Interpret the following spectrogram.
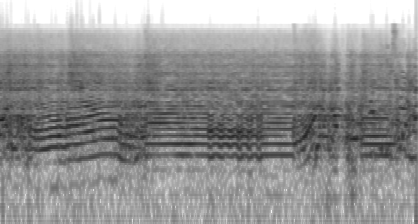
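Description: Guitar played solo in a blues-rock style: a few long held notes that bend in pitch and waver, with a slide between notes near the end.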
